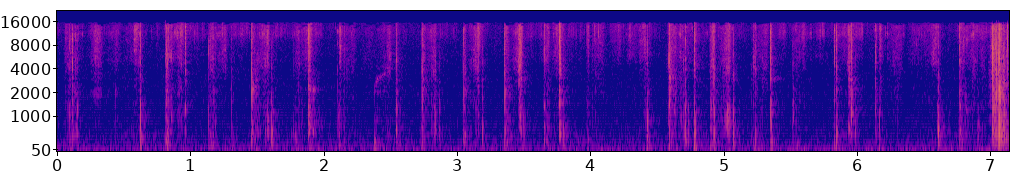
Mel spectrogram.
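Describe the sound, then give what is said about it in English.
Tarot cards being shuffled and drawn: faint, crisp flicks and snaps in an irregular run of many short clicks, with soft rustling between them. “All right, let me get one more card here.”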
